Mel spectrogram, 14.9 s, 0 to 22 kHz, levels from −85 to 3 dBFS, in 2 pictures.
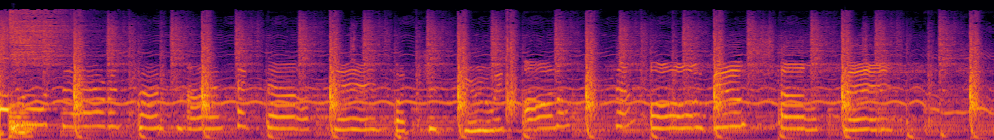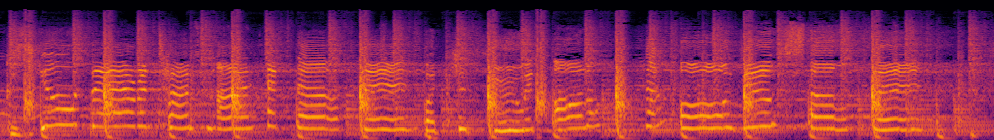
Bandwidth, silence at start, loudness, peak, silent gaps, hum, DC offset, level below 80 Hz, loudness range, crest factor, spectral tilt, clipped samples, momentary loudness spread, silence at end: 17 kHz; 0 s; -15 LUFS; 0 dBFS; none; none; under 0.1%; -44 dBFS; 2 LU; 16 dB; -3 dB/octave; under 0.1%; 5 LU; 0 s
